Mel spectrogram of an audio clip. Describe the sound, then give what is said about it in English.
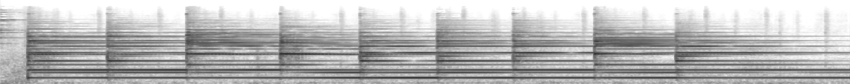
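A large bell at the Whitechapel Bell Foundry in East London, Britain's oldest manufacturer, rings over and over in a steady rhythm, about ten strikes with rich, sustained overtones blending into a continuous loud, shimmering hum. No voices. “That's the Whitechapel Bell Foundry, Britain's oldest manufacturer.”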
